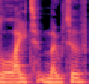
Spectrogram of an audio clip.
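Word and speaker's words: Leitmotiv: David Tennant's doctor so it's a German phrase um it's pronounced light motive but it's not it's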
